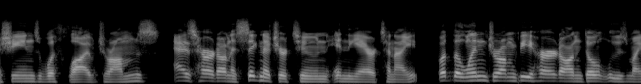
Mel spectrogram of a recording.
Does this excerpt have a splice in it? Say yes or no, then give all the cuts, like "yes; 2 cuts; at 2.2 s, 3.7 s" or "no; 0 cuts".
yes; 2 cuts; at 4.3 s, 5.2 s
